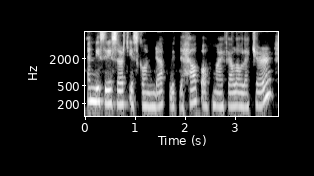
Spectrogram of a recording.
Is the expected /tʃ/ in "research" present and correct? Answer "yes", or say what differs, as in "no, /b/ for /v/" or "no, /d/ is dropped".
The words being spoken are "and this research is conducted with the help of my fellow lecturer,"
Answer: yes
